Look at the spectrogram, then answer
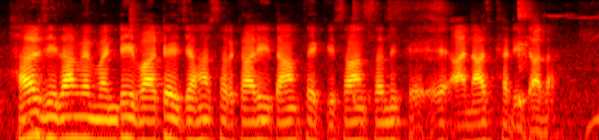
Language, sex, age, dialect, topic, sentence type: Bhojpuri, male, 41-45, Northern, agriculture, statement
